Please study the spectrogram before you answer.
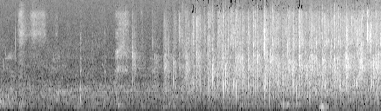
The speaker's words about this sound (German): Fällt es euch schwer, da zu klatschen?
